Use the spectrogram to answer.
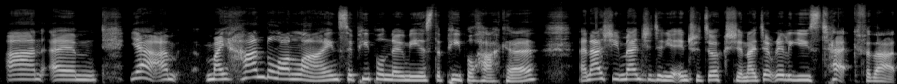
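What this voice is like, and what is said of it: Slight Northwest English accent. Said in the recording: “I'm from northwest of England, so you'll detect a little bit of an accent.”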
